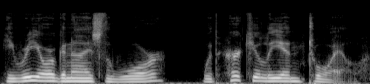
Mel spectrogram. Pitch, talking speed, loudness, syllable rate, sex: 145 Hz, 115 wpm, -15 LUFS, 3.8 syllables/s, male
